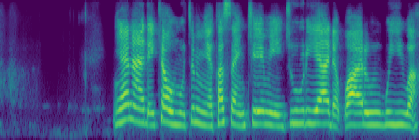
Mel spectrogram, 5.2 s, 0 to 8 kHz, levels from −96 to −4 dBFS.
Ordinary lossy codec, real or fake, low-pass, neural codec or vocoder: none; fake; none; codec, 16 kHz, 2 kbps, X-Codec, HuBERT features, trained on general audio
